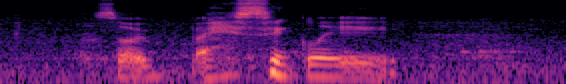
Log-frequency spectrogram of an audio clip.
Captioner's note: scoffs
